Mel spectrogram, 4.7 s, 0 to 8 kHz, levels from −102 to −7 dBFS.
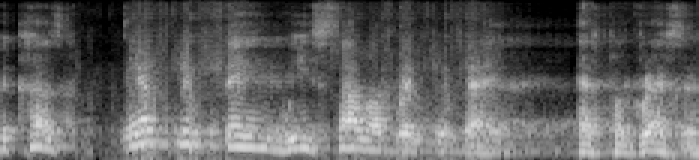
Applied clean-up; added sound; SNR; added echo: neural separator model SepFormer DNS4.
